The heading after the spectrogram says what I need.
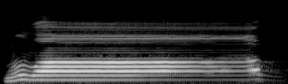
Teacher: بس اتنا خود محسوس ہوا کہ اس میں صفت تکرار ادا ہوا۔ اس کی وجہ ہے کہ صفت تکرار صفات لازمہ میں سے، اس کا مطلب یہ نہیں کہ صفت تکرار بالکل نہیں ہے اس کے اندر، صفت تقریر اس کے اندر ہے، لیکن وہ صفت اتنی ہے کہ آپ کو خود محسوس ہو۔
